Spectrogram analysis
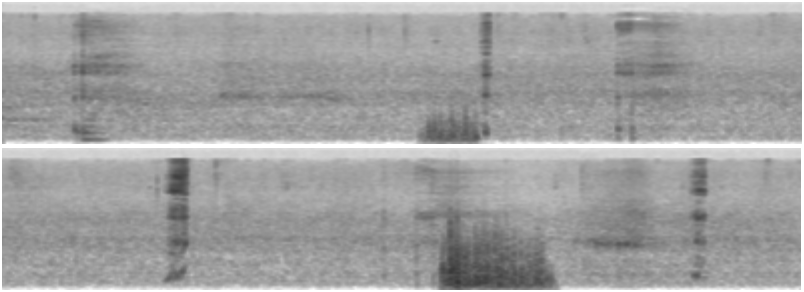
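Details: About six sudden, short gulping catches in eight seconds at uneven intervals over faint room noise; hiccups.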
